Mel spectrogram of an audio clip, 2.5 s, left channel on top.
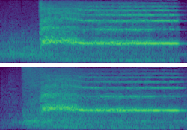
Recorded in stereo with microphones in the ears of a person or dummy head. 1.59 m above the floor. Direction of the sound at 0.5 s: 75° left (ahead or behind).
